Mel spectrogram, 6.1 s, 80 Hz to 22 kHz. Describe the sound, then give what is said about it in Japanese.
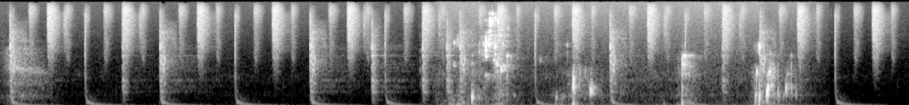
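Rapid, wet gulping swallows repeating in a steady string of soft clicks and glugs over several seconds, with no talking, as someone drinks from a 2-litre bottle of Sokenbicha tea, trying to make loud gulping sounds. “鳴ってる え、ごくりごくりってどうやって鳴らすのちょっとやってみたい。”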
